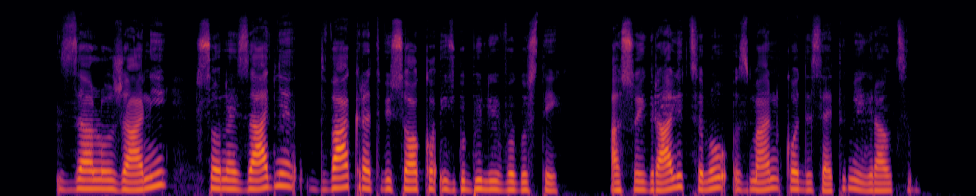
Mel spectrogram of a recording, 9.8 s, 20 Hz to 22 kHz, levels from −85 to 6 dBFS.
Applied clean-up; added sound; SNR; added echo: neural mask model DeepFilterNet 3.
